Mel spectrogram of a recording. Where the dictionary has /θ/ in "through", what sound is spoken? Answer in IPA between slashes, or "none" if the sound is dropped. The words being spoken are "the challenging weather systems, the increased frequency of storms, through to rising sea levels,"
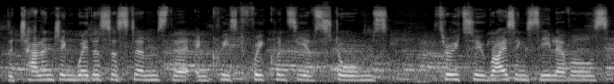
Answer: /θ/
